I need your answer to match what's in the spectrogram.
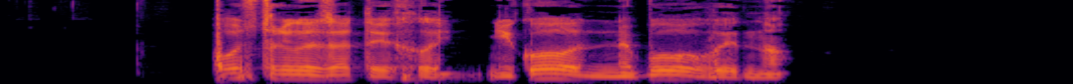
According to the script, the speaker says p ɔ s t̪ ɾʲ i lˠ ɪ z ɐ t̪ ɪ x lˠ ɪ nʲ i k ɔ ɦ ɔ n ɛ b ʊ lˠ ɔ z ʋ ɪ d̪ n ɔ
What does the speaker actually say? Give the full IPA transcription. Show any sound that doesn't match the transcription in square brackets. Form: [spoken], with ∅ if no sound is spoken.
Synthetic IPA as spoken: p ɔ s t̪ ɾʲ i lˠ ɪ z ɐ t̪ ɪ x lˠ ɪ nʲ i k ɔ ɦ ɔ n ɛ b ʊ lˠ ɔ [∅] ʋ ɪ d̪ n ɔ

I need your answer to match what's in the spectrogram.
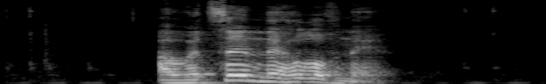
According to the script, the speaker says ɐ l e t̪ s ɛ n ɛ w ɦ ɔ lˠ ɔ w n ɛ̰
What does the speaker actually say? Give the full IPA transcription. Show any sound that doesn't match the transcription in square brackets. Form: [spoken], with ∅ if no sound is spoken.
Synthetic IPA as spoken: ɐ l [ɛ] t̪ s ɛ n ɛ [∅] ɦ ɔ lˠ ɔ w n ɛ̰

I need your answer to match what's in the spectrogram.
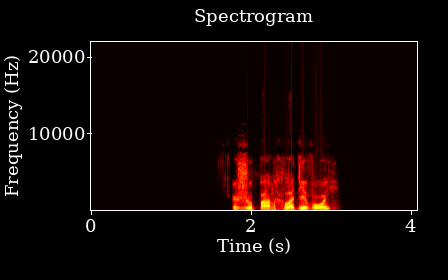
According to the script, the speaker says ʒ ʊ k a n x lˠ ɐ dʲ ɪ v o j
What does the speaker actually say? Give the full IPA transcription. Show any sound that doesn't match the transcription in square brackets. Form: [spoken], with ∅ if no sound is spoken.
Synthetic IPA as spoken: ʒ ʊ [p] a n x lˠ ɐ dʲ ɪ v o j

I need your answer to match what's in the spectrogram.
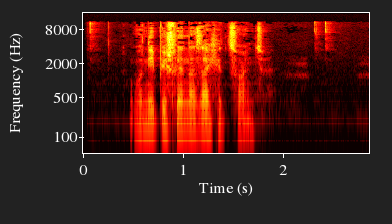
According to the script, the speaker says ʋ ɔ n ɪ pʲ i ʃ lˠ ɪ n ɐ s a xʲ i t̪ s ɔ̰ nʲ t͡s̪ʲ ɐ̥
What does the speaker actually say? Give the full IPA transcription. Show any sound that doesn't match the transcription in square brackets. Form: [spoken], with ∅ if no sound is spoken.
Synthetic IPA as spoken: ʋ ɔ n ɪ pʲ i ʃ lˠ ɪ n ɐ [z] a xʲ i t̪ s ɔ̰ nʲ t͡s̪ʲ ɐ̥

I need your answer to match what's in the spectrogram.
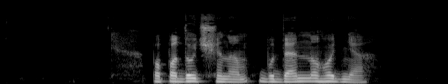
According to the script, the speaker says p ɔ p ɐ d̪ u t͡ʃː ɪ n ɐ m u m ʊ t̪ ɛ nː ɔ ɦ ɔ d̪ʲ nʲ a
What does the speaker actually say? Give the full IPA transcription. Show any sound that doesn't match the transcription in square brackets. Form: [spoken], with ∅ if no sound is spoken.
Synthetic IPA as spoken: p ɔ p ɐ d̪ u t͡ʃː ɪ n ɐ m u [b] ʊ [d̪] ɛ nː ɔ ɦ ɔ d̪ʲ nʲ a

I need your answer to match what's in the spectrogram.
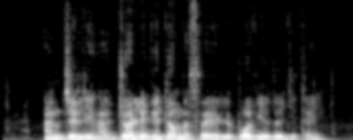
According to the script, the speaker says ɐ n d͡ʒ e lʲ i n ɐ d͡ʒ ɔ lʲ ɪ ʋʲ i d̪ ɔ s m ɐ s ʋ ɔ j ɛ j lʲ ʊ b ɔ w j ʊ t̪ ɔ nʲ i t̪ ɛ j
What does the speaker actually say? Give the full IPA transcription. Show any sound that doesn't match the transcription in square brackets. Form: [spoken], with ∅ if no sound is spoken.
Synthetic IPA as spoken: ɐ n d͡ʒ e lʲ i n ɐ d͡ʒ ɔ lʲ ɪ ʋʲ i d̪ ɔ [∅] m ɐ s ʋ ɔ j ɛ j lʲ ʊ b ɔ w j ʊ [d̪] ɔ [dʲ] i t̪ ɛ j

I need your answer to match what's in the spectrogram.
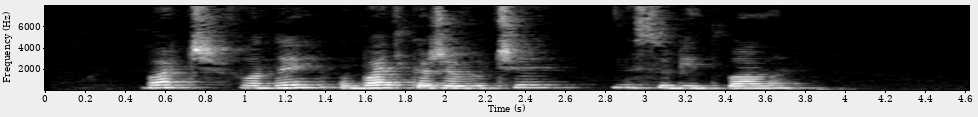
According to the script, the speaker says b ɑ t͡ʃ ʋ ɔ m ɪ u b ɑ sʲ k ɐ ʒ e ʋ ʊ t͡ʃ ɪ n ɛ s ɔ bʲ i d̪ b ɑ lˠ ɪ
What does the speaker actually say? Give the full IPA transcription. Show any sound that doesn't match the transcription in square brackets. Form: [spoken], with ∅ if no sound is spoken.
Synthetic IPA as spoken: b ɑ t͡ʃ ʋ ɔ [n] ɪ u b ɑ [tʲ] k ɐ ʒ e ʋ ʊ t͡ʃ ɪ n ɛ s ɔ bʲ i d̪ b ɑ lˠ ɪ

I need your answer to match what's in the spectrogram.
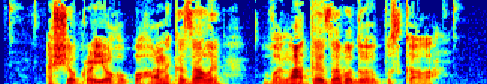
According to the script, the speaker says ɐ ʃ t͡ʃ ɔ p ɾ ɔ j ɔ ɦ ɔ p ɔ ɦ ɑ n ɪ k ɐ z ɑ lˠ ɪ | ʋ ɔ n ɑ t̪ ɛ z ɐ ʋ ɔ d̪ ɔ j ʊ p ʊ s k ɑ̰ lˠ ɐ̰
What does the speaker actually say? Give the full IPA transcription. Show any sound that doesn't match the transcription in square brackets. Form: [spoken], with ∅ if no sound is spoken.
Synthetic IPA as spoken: ɐ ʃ t͡ʃ ɔ p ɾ ɔ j ɔ ɦ ɔ p ɔ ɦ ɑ n ɪ k ɐ z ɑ lˠ ɪ | ʋ ɔ n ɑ t̪ ɛ z ɐ ʋ ɔ d̪ ɔ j ʊ p ʊ s k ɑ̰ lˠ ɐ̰

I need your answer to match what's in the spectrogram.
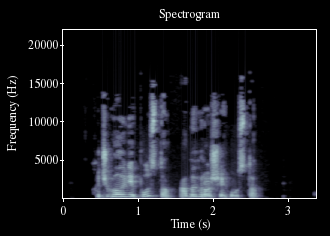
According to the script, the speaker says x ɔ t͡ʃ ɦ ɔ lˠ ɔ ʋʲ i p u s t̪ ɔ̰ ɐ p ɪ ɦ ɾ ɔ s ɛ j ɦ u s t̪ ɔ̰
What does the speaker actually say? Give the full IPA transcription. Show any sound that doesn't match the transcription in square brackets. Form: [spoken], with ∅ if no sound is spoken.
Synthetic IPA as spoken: x ɔ t͡ʃ ɦ ɔ lˠ ɔ ʋʲ i p u s t̪ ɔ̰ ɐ [b] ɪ ɦ ɾ ɔ [ʃ] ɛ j ɦ u s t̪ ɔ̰

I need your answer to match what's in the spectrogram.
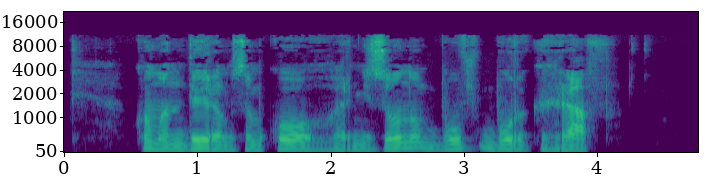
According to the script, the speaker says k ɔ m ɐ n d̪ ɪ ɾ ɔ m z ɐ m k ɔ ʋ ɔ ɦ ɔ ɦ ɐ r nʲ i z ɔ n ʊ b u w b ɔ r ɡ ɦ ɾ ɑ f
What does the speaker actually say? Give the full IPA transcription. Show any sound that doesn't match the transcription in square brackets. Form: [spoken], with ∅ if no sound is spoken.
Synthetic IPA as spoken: k ɔ m ɐ n d̪ ɪ ɾ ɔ m z ɐ m k ɔ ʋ ɔ ɦ ɔ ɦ ɐ r nʲ i z ɔ n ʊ b u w b [u] r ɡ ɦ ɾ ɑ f

